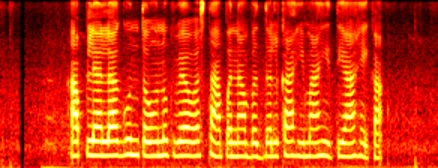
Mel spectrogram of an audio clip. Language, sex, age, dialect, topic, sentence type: Marathi, female, 25-30, Standard Marathi, banking, statement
